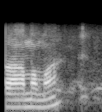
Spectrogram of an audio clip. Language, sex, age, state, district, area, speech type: Tamil, male, 45-60, Tamil Nadu, Mayiladuthurai, rural, conversation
